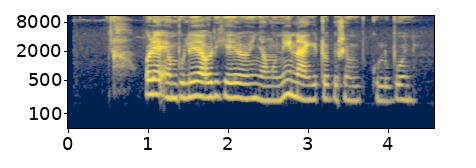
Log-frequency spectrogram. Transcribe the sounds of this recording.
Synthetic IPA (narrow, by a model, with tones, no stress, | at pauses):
ɔ˦ɾɛ˦ʔe˨mbu˨lɛ˦ja˦o˦ɾi˦kɛ˨˦ɾo˦i˦ɲa˨ŋu˨ni˦na˨ki˦to˦bi˨ɾi˨mku˨lu˨bo˦ni˨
